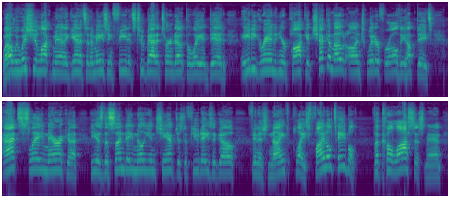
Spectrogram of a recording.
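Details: Adult male speaker; Normal speech.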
